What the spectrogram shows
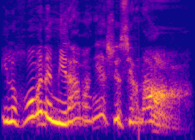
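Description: A pastor preaching a sermon, animated, calling his listeners brothers and acting out the voices of people in his stories. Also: extremely high pitch, fast, vocal fry. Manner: acts out quoted voices.

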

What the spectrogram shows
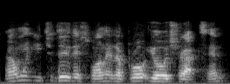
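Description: A playful man co-hosts a casual podcast and teases his partner as he leads a segment. His voice sits fairly high. The sound is muffled and lo-fi. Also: fast talker, darkish tone. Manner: playful, teasing. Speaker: podcast co-host. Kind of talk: casual chat. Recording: dull lo-fi podcast audio.

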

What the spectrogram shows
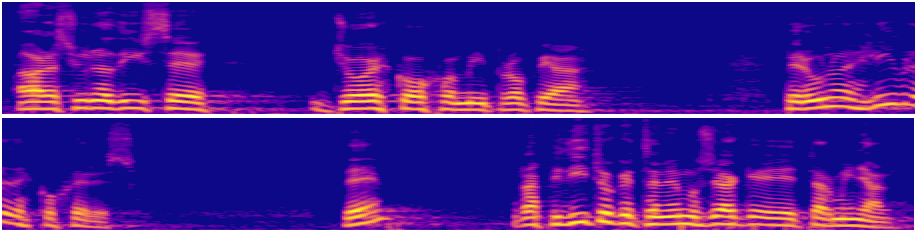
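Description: A man's voice: a little high, a little fast. A man teaching a Bible class in a conversational way, telling stories and asking his listeners questions. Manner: animated storyteller, asks the audience questions. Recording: long reverb of a hall.

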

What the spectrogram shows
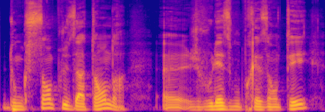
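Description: Man, fairly low voice, podcast host, friendly, measured, frequent fillers. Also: animated, darkish tone. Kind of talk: hosting a podcast round table.

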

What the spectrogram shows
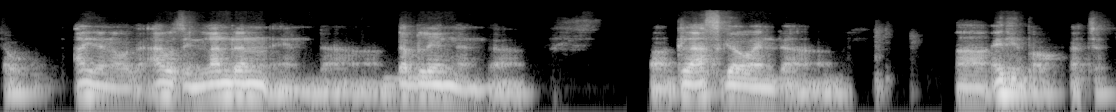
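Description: A man's voice: low voice, slow pace, a little mellow. A man hosting a podcast, talking in a casual interview chat. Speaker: podcast host. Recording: echoey, dull lo-fi room sound.

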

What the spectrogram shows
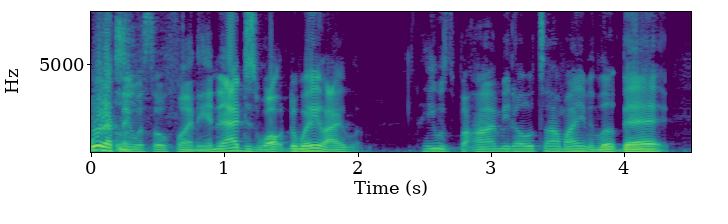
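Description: A man's voice: medium pitch, very fast, darkish tone. A man on a casual podcast telling a story, acting out both sides of it with lots of drama.

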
